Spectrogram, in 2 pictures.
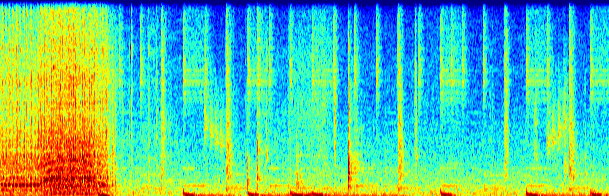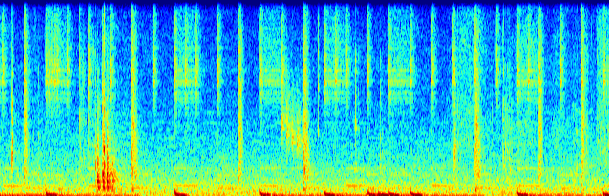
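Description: A sewing machine needle stitches with a rapid mechanical rhythm of close, sharp ticks and thumps that stops and restarts in short bursts over about twelve seconds, after a brief loud noise at the start.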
